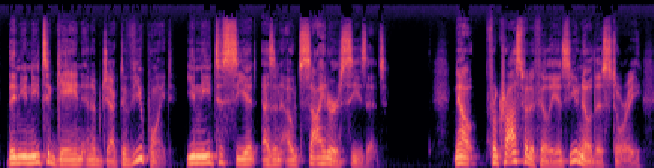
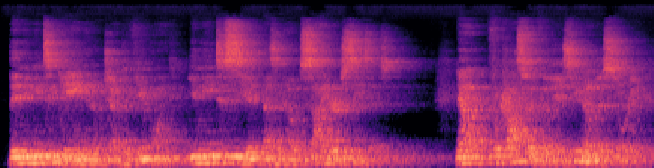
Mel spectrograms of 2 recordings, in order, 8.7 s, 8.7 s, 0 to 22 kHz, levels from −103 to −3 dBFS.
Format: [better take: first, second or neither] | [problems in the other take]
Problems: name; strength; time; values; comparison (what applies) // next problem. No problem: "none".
first | off-mic speech; far // room echo; strong; dies away in 1.4 s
